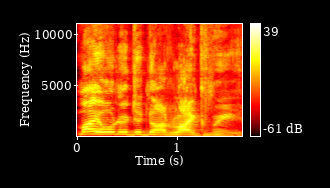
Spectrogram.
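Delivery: put-on monster voice.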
